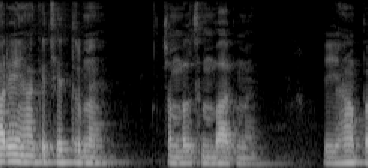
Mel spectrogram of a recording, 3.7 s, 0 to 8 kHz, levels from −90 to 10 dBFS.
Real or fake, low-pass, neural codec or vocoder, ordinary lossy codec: real; none; none; none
